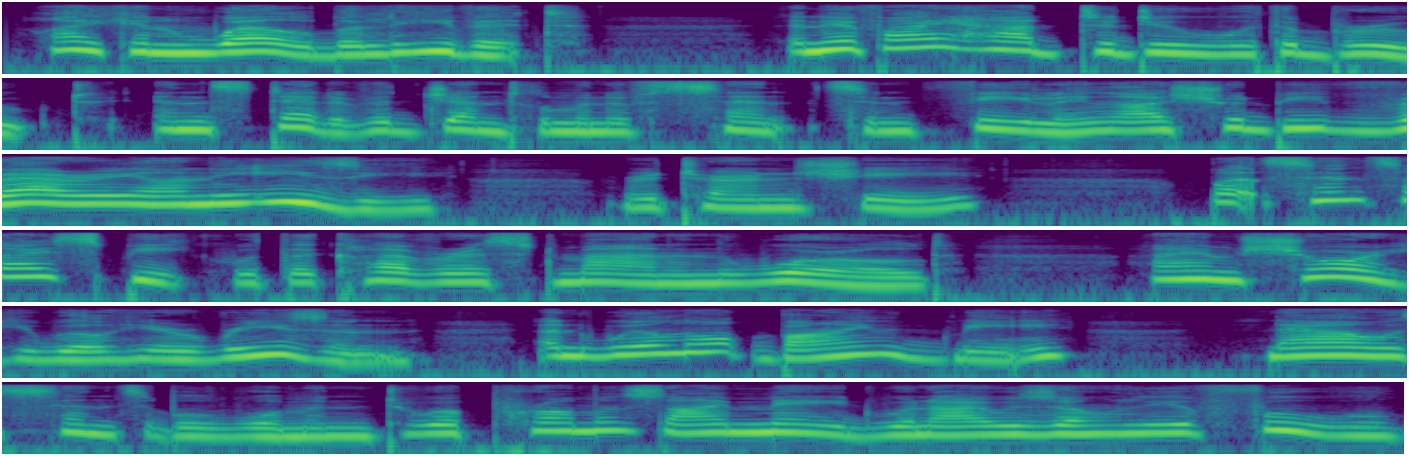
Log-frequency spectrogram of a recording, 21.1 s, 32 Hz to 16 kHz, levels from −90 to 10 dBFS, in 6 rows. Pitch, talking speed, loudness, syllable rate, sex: 195 Hz, 190 wpm, -19 LUFS, 5.0 syllables/s, female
